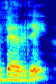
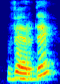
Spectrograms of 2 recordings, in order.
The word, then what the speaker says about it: Verde: ver and guess what some people actually pronounce their V's as be's in Spanish so you may choose to say Verde or you may choose to say ver either is fine Verde or B excellente moving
